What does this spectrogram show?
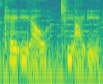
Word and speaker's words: Keltie: It reminds me of the word Celtic, but it's spelled with a K, so it's Keltie.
